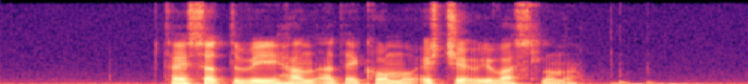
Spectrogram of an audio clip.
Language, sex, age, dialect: Faroese, male, 15-35, Suðurstreymoy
